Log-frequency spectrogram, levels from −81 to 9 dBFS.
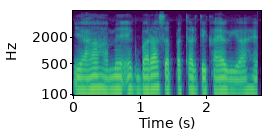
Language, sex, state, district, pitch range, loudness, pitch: Hindi, male, Arunachal Pradesh, Lower Dibang Valley, 120-125 Hz, -16 LUFS, 120 Hz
